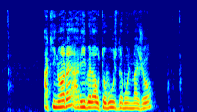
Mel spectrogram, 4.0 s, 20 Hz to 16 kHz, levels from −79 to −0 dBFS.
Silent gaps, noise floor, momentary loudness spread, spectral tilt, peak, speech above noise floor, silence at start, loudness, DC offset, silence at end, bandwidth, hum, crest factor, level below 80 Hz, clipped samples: none; -68 dBFS; 11 LU; -7.5 dB/octave; -2 dBFS; 53 dB; 0.85 s; -16 LUFS; under 0.1%; 0.95 s; 11.5 kHz; none; 16 dB; -64 dBFS; under 0.1%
